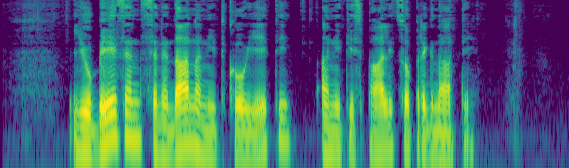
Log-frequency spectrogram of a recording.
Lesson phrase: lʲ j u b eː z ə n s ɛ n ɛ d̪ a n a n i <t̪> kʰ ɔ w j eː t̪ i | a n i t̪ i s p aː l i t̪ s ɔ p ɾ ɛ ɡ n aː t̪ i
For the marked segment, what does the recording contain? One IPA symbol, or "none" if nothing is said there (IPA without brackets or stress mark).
t̪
